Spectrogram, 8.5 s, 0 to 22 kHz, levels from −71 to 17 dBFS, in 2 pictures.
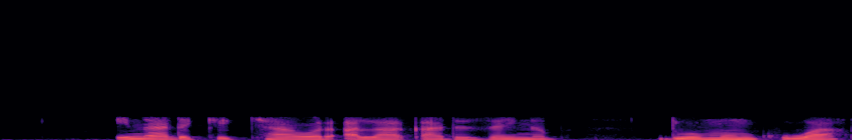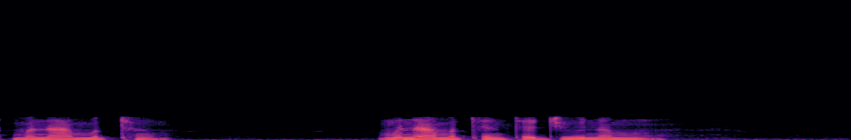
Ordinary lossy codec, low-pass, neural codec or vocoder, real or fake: AAC, 32 kbps; 3.6 kHz; codec, 16 kHz in and 24 kHz out, 2.2 kbps, FireRedTTS-2 codec; fake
